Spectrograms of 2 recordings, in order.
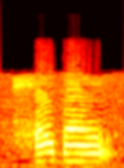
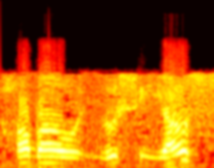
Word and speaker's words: homoousios: But you're supposed to accent the second to the last syllable in Greek, penultimate as it's called. So it's either homoousios or homoousios or something like that.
